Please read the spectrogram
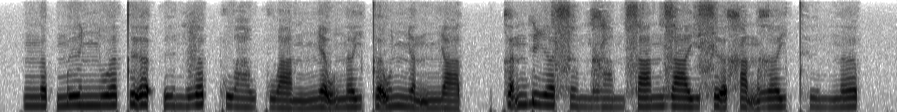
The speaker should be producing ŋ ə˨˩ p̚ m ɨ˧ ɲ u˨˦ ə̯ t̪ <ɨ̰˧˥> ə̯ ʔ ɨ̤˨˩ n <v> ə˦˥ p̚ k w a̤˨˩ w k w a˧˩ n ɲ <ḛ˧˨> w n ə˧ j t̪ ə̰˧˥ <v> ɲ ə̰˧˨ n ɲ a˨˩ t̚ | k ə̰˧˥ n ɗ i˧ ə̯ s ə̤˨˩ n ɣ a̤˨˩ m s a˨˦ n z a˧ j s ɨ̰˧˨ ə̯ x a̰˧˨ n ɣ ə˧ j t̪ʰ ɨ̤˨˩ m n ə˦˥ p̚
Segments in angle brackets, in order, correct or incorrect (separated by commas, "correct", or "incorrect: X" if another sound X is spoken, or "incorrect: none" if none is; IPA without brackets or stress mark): correct, correct, incorrect: ɛ̰˧˨, incorrect: w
